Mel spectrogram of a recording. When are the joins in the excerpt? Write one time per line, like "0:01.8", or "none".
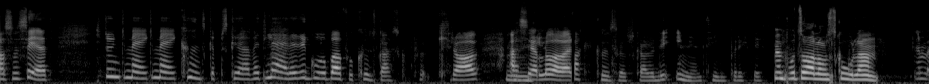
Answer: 0:01.1
0:01.5
0:05.7
0:07.7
